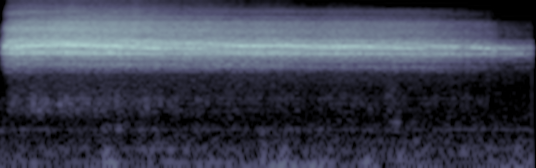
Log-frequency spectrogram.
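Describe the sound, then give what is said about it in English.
A long exhale shaped into a steady, bright "shh" hiss during a breathing exercise. It holds evenly for about five seconds, then tapers off, with no talking. “And then exhale with that shh.”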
